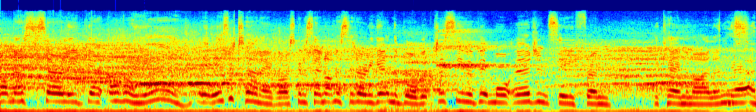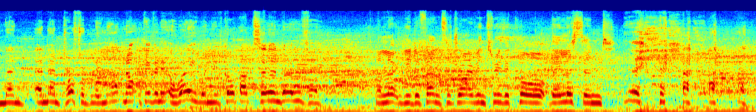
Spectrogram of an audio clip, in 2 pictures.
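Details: Adult woman, sports commentator; normal speech.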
